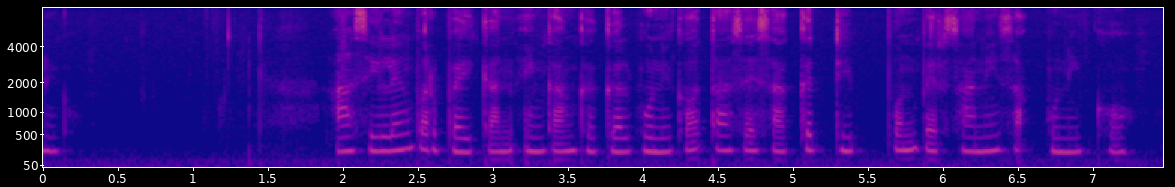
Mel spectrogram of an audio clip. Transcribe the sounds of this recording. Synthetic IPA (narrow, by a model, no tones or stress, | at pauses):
ʔasilɪŋpərb̥a̤ikaneŋkaŋɡ̥a̤ɡ̥a̤lpunikɔt̪asesaɡ̥ə̤t̪̚d̪̥i̤pʊnpersanisaʔpunikʰɔ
